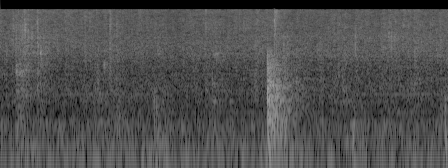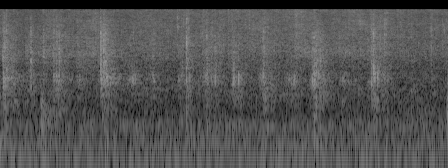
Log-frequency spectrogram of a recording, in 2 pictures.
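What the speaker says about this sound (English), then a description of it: "Fish is cooking" A fresh fish fillet fries in a hot pan, giving a steady bright sizzle with scattered pops and spits, close and fairly quiet, with no voices.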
